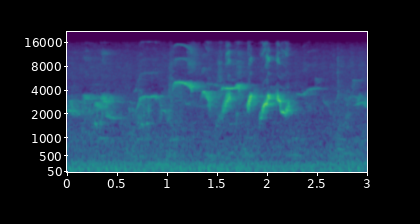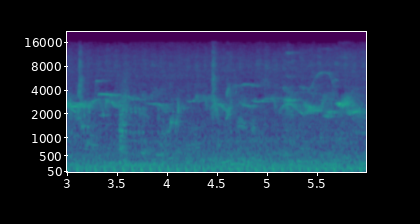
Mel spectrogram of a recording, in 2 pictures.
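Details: A pet red-whiskered bulbul marked 'mơ mặt' and 'mí lửa', in an attitude test, delivers one lively phrase of quick, bubbling whistled notes, followed by quieter scattered chirps against a constant low hum.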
